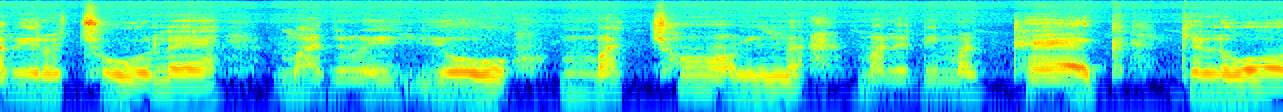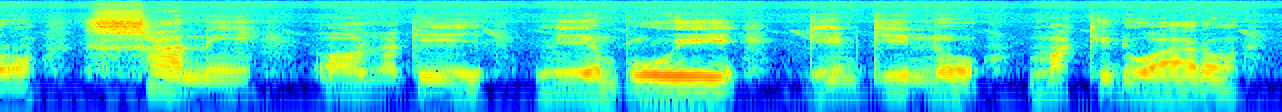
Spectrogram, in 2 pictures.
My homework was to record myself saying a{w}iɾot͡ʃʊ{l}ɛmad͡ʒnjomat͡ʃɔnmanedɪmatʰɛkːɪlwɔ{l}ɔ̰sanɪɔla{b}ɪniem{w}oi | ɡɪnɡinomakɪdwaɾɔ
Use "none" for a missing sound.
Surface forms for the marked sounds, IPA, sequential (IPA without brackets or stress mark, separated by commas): b, l, ɾ, ɡ, b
